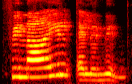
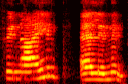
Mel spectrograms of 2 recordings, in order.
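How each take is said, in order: First: "फिनाइल एलेनिन" drawn out slowly, syllable by syllable; slow spelled-out name. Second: Said in the usual way. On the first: Shown as a demonstration. Teacher modelling "फिनाइल एलेनिन" slowly for students. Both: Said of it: "F से क्या है आप लोगों का?".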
